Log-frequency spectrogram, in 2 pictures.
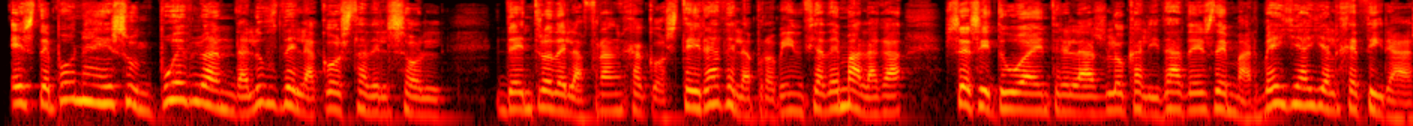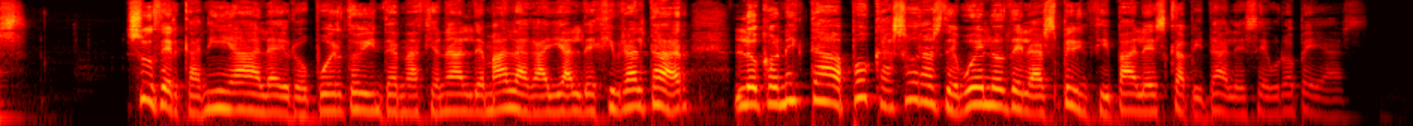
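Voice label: Spanish, female, narration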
